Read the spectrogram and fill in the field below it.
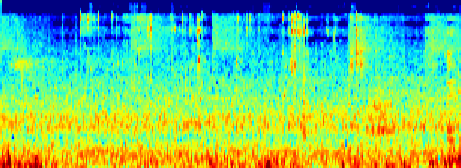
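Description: Curd being whisked with sugar, salt and milk for dahi bhalla: a steady wet, squishy stirring noise at close range, continuous for several seconds with no talking.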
